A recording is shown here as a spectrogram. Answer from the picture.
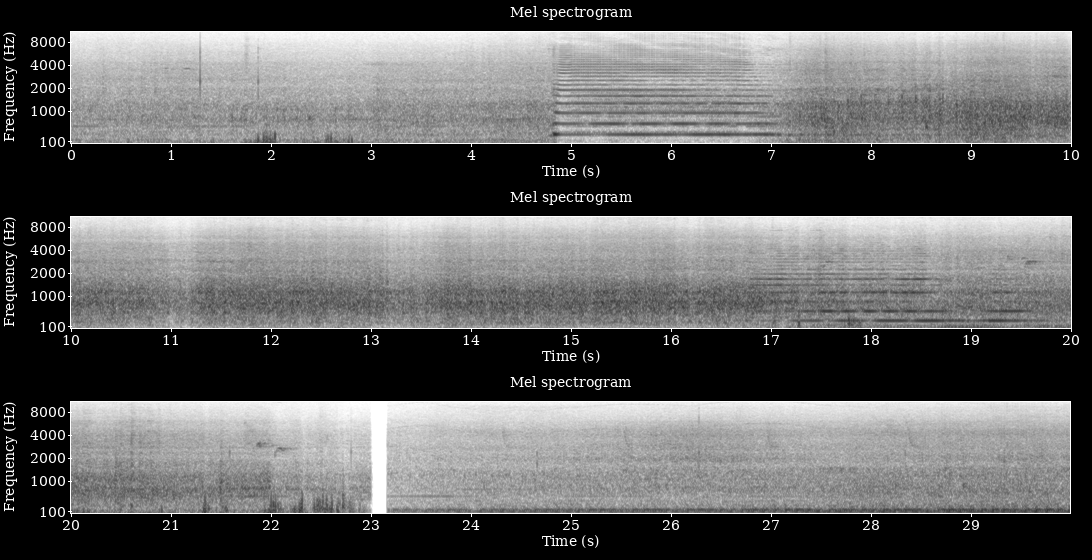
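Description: Indonesian diesel-electric passenger train passing: a locomotive horn blast of about two seconds comes about five seconds in, then the steady noise of the coaches running past on the rails, with a second, shorter and slightly lower horn blast partway through. After a sudden cut near the end, a second diesel locomotive approaches with a steady low engine hum.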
